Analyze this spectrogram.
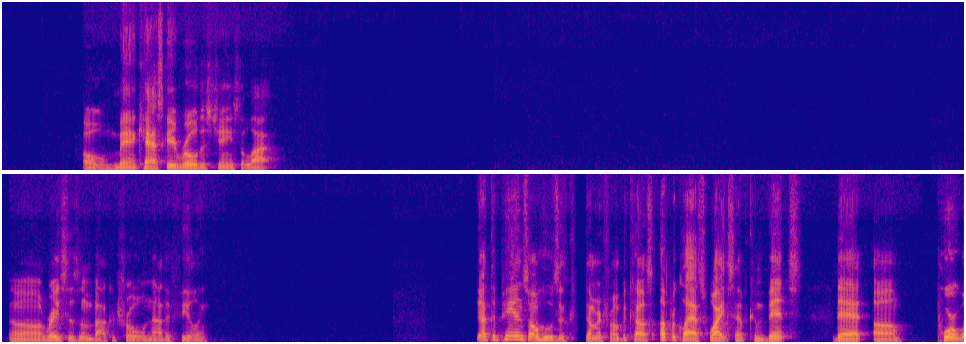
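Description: A man speaks calmly and closely into a microphone, with long pauses.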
